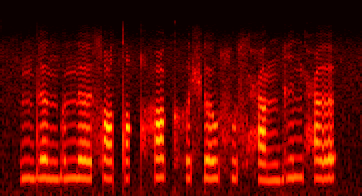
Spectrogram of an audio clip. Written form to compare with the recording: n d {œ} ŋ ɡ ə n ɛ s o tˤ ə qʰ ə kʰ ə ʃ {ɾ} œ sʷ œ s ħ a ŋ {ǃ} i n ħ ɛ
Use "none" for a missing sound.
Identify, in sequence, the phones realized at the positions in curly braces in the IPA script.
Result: ɛ, ɾ, ɡ

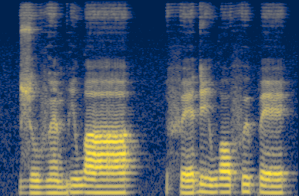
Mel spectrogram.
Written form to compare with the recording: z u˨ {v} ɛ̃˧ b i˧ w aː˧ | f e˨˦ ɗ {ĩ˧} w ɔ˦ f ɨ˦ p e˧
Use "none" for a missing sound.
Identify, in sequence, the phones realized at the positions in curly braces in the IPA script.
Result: v, i˧

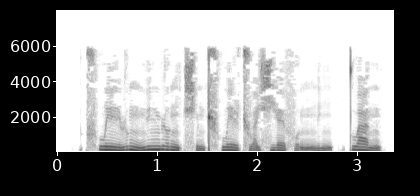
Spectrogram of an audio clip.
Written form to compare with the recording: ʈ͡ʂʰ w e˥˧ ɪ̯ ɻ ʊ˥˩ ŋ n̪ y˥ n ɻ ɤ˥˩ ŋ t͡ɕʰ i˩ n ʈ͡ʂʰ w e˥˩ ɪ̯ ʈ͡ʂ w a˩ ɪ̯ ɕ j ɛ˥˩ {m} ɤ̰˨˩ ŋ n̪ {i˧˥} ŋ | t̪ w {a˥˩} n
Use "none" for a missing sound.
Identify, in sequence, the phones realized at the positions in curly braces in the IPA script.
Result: f, i˥˩, a˥˩

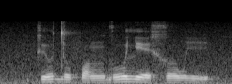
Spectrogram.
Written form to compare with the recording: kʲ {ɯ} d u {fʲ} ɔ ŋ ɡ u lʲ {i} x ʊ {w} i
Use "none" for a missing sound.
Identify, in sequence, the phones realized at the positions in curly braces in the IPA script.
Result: u, f, e, w

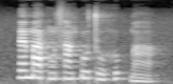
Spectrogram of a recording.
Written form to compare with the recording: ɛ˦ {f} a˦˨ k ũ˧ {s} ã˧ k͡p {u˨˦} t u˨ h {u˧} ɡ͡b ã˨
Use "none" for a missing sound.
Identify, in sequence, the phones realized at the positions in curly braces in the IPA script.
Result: m, s, u˧, u˧

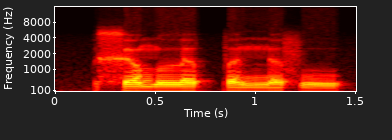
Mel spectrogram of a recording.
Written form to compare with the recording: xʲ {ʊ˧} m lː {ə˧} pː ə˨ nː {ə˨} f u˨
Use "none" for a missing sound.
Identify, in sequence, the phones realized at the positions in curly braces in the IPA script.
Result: ɔ˧, ə˧, ə˨

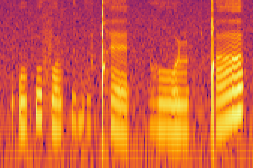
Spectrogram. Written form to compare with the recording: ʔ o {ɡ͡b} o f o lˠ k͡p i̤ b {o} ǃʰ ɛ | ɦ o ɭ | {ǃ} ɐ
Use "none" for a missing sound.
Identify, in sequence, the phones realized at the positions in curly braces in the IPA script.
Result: k͡p, o̤, ǃ

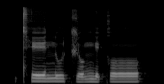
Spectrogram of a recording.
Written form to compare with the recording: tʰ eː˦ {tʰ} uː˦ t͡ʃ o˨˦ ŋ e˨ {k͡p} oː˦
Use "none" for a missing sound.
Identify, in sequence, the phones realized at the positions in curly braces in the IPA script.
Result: n, k

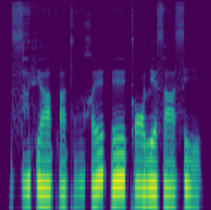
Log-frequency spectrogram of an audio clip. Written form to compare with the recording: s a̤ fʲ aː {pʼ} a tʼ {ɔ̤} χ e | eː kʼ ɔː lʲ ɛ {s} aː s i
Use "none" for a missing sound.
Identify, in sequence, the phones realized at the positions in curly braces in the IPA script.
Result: pʼ, ɔ̤, s

